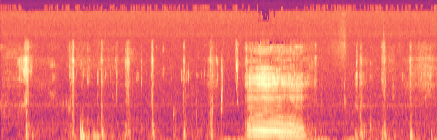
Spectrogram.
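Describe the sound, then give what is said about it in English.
Crunchy biting and chewing of a stuffed jalapeno that turns out not to be a hot one, with sharp irregular crunches throughout and a brief hummed 'mmm' of approval partway through. “Let me test drive one of these for us.”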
